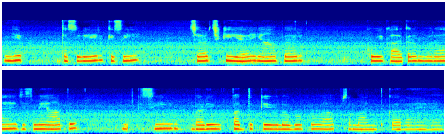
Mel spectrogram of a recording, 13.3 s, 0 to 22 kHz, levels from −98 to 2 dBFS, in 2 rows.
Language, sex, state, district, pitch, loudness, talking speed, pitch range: Hindi, female, Uttar Pradesh, Varanasi, 230 Hz, -20 LUFS, 115 wpm, 225-240 Hz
